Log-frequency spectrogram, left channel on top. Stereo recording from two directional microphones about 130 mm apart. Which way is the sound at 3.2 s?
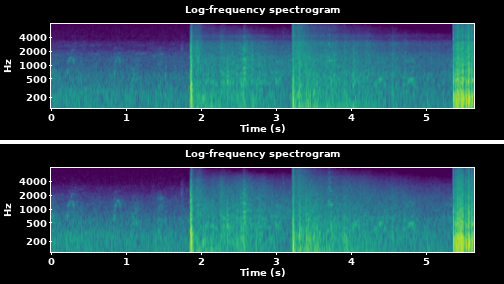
15° left (ahead or behind).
